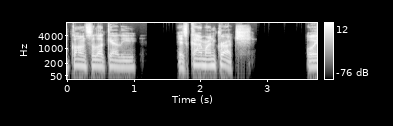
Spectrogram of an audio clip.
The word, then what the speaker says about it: Kroetsch: And your current Ward 2 Councillor, Kelly, is Cameron Crutch, or if I pronounce his name correctly, Crutch or Crush or Crutch, what, his Which I name, think. Crutch, okay, Crutch.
